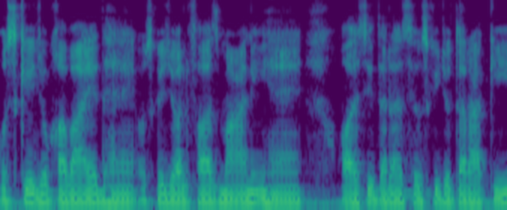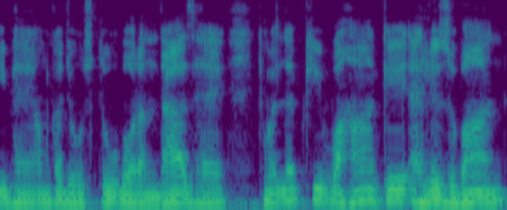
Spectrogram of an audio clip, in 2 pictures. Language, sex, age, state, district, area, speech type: Urdu, male, 18-30, Uttar Pradesh, Ghaziabad, urban, spontaneous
